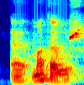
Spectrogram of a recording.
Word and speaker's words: Mateusz: is that how you pronounce it? Mateusz, but you can call me Mati. Mateusz. Mateusz.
